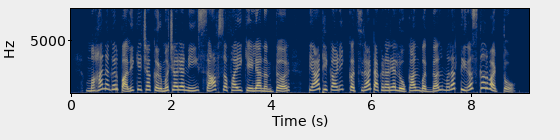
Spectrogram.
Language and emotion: Marathi, disgusted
